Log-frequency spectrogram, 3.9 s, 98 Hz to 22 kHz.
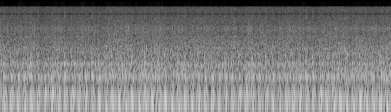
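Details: Craftsman riding mower after fuel tank replacement: even, steady single-cylinder putter at about 220 beats a minute with no stumbles or misses, idling cleanly and healthily; no leaks noted.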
